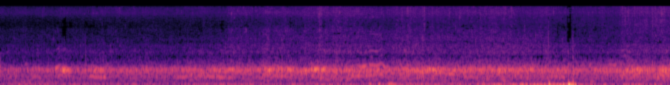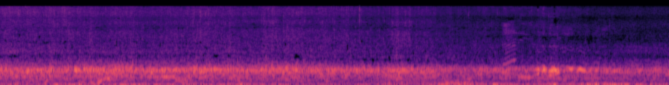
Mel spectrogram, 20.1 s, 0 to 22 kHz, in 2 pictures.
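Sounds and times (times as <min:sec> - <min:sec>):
water jets rushing and splashing: 0:00.0 - 0:20.0.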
